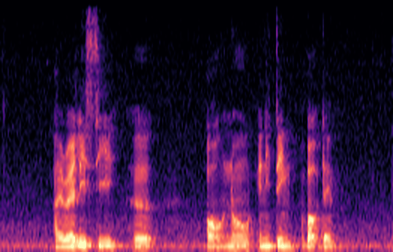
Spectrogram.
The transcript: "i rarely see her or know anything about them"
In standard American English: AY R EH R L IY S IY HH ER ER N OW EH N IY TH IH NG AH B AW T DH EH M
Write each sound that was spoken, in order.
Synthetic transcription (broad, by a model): AY R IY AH L IY S IY HH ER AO N OW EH N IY T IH NG AH B AW T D EH M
